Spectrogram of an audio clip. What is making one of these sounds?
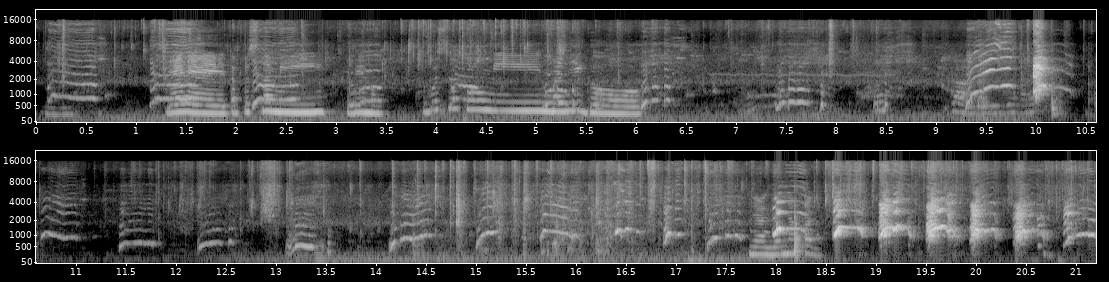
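A puppy whines and yelps close by.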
